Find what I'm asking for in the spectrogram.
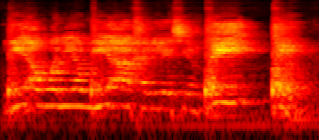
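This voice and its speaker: A man with an Iraqi accent teaching a children's reading lesson, drawing out syllables and repeating sounds slowly for learners. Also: extremely high pitch, steady tone, fairly bright tone, recorded from a distance, a little hiss or hum. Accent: Iraqi Arabic. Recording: echoey room, voice from off mic.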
